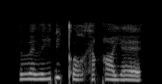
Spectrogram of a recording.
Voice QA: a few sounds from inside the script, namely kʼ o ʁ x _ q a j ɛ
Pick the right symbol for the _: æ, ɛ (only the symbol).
ɛ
